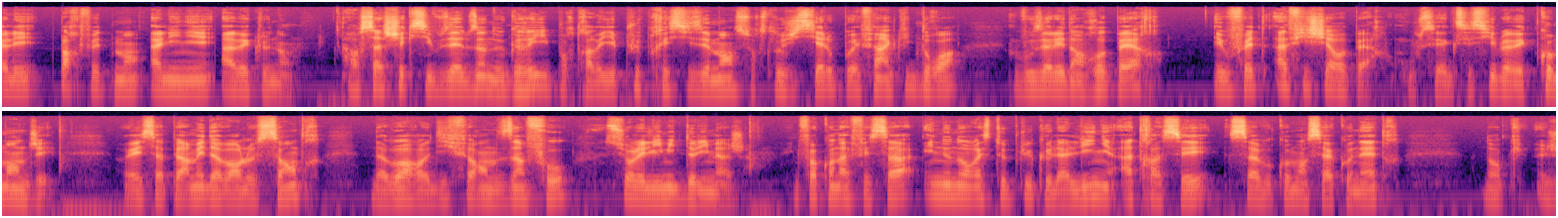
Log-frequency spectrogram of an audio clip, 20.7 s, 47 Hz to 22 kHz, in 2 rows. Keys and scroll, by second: 10.2 super+g.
